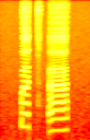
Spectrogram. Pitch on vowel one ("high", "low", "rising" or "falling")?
high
